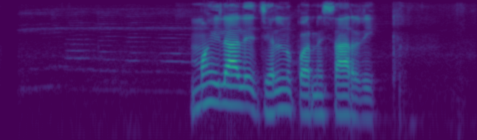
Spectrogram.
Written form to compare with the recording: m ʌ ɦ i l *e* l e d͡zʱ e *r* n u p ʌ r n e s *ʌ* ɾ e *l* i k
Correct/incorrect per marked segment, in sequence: incorrect, incorrect, incorrect, incorrect

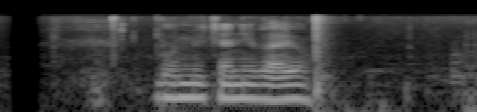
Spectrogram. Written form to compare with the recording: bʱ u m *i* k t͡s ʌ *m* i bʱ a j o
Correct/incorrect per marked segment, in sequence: correct, incorrect

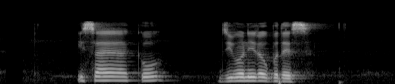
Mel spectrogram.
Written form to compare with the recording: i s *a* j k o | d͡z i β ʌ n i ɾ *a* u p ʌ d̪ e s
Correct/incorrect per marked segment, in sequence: correct, incorrect

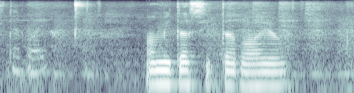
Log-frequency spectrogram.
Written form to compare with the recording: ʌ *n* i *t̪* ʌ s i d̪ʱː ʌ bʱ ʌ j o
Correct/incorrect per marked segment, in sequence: incorrect, correct

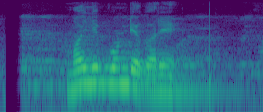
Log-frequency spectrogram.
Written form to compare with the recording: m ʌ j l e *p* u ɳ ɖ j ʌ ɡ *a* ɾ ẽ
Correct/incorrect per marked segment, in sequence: correct, incorrect

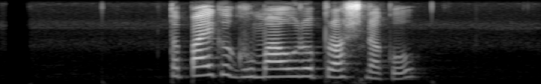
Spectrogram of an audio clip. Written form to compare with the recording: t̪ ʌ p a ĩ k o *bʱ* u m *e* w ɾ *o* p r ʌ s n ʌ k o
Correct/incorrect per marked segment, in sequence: incorrect, incorrect, correct

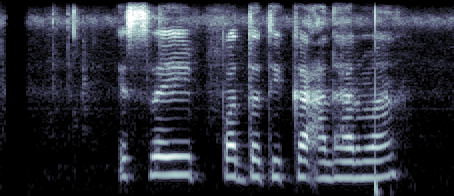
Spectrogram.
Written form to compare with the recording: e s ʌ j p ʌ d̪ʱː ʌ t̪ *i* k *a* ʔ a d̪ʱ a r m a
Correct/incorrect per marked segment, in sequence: correct, correct

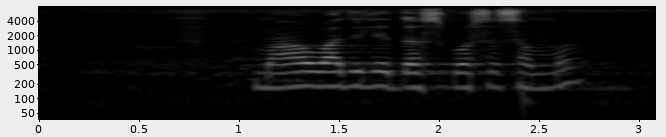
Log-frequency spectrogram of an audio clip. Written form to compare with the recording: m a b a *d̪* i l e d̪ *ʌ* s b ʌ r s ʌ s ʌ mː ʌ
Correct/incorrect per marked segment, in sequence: correct, correct

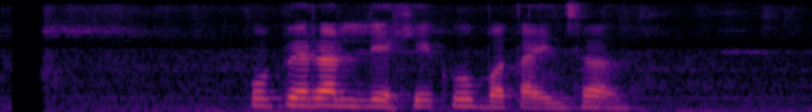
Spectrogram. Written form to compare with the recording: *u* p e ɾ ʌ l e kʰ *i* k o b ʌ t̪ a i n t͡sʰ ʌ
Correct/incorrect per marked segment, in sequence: incorrect, incorrect

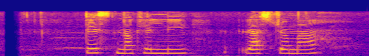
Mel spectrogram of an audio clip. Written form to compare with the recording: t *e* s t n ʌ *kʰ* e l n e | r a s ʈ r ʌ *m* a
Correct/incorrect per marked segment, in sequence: correct, correct, correct

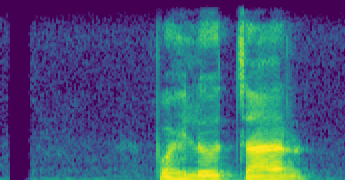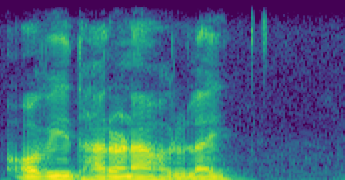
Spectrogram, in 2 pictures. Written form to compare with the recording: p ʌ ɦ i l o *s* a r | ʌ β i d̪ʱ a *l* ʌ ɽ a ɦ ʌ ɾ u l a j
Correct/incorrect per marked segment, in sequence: incorrect, incorrect

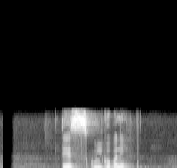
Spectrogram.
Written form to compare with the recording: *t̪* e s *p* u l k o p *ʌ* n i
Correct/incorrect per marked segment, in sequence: correct, incorrect, correct

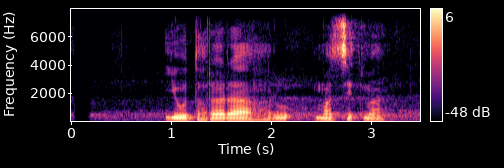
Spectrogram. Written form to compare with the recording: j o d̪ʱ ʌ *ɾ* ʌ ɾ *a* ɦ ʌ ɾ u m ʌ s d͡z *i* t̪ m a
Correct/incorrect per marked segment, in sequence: correct, correct, correct

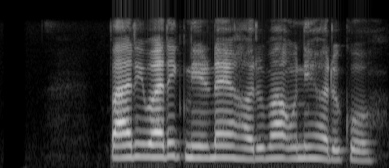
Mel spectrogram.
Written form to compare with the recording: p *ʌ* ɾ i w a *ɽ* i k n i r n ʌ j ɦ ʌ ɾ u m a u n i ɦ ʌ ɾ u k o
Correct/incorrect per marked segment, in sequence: incorrect, incorrect

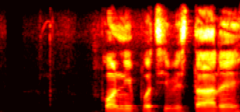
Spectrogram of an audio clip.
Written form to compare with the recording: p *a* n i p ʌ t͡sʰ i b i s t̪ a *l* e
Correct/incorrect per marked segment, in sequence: incorrect, incorrect

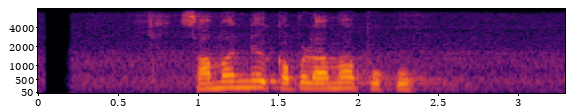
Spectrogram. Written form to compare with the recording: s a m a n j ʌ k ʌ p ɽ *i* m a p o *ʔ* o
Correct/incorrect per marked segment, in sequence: incorrect, incorrect

